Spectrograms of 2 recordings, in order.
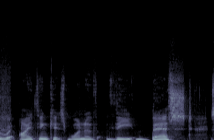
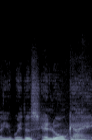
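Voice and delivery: put-on Indian accent; 3 semitones lower, 3 dB louder than usual. Asking whether someone is there, in an indian accent impression. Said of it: "That was a very good Indian impersonation".

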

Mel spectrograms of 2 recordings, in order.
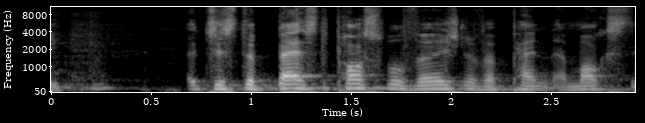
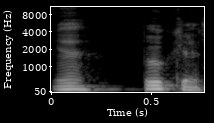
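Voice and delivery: flat deadpan put-on voice. Retelling how a man at the bar mimicked a wrestler, doing a Cassidy deadpan impression. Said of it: "mimicked Cassidy's deadpan and went".

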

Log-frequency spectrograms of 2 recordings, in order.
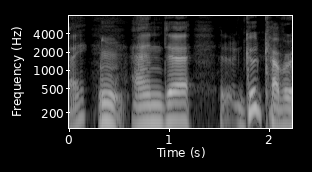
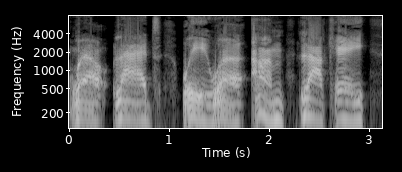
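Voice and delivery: campy mechanical alien voice; 3 semitones higher, 11 dB louder than usual. A host trying out a voice for the listeners, camp Dalek voice. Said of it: "Sound like a camp Dalek".

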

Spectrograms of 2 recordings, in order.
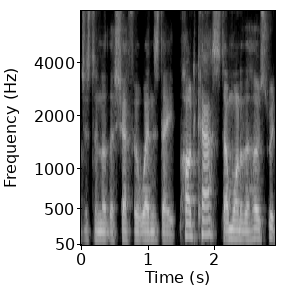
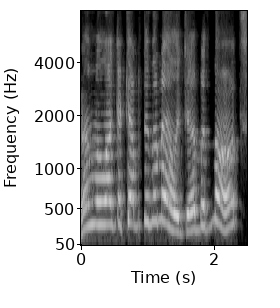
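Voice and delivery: put-on Russian accent, much higher pitch. Mocking people who do Russian accents in films, speaking in a fake Russian accent. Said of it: "people doing Russian accents".

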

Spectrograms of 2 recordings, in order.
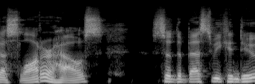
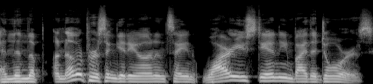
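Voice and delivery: ordinary talk, nothing marked

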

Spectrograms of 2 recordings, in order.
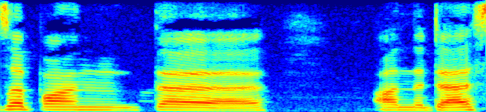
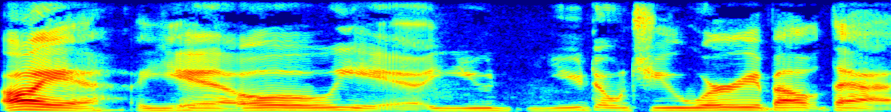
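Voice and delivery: easygoing small-town sheriff voice, casual and reassuring; 3 semitones lower, 3 dB louder than usual. Voicing the sheriff after swallowing his ribs: voicing Sheriff Cletus. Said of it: "shakes his head and swallows and goes".

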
